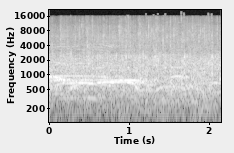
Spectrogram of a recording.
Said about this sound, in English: Clap your hands, all ye people.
